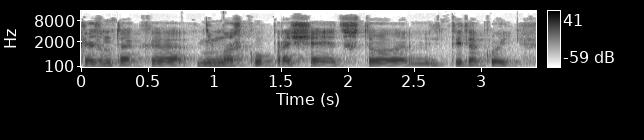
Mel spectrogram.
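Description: A man talks at a fairly high pitch. Noticeable background noise runs behind him. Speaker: scientist. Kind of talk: casual chat.

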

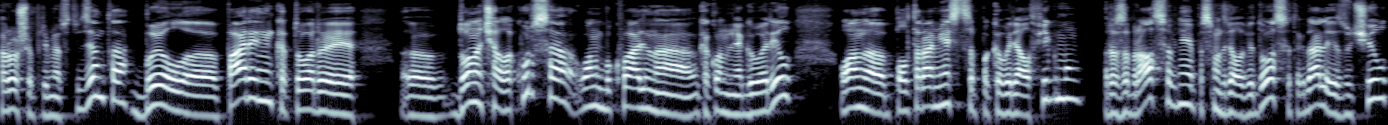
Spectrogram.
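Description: A man speaks with an unremarkable speaking voice, fairly high in pitch and at a fairly slow pace. His intonation is lively, his loudness very even, and the background quiet. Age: 20s. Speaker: UX/UI designer and instructor. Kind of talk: casual interview.

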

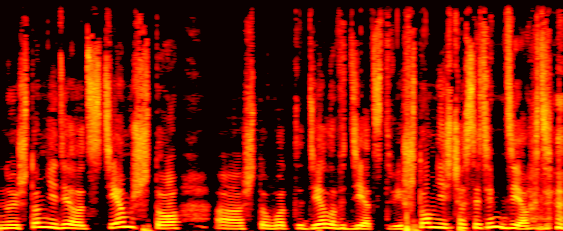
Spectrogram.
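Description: A woman speaks with a normal speaking voice at a fairly high pitch and a moderate pace. Her pitch varies in an ordinary way, and the sound is dry and close with no echo. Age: 20s. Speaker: podcast host, German teacher. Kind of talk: casual interview chat. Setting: remote call.

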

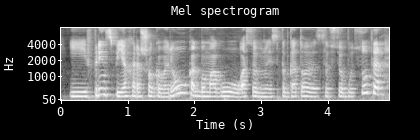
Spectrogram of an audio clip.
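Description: Noticeable background noise sits behind a woman's voice. She talks at a fairly quick pace at medium pitch. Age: 20s. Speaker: podcast co-host, illustrator and teacher. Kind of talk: casual chat. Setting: home kitchen.

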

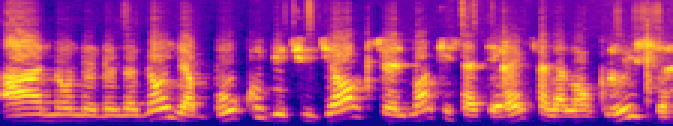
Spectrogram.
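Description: A woman's voice moves in very wide pitch swings. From Madagascar. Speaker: retired university lecturer. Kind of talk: interview. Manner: hesitant.

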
